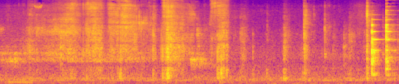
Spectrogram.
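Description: Close-up biting and chewing of a chicken sandwich: a run of crisp crunches through the first three seconds, then scattered softer crackles of chewing. Near the end comes a brief pitched vocal sound from the eater.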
